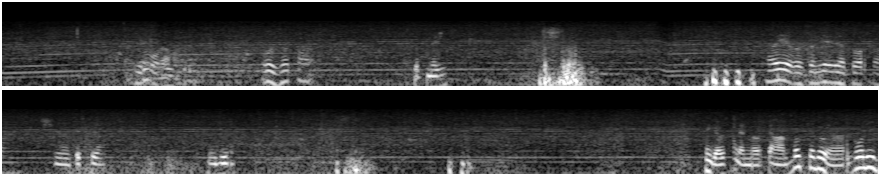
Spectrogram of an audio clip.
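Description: A motorbike engine hums steadily as it rides along.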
